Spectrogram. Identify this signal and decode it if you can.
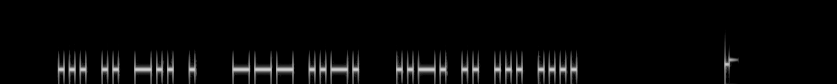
Morse code, heard as a keyed tone, about 22 wpm, 700 Hz. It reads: SIDE OF FISH
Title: Dit Challenge 22wpm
